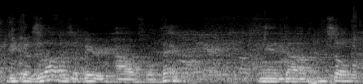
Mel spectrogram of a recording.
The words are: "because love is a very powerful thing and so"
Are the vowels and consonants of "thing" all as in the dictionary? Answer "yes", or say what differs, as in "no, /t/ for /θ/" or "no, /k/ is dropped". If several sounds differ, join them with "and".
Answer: yes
